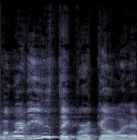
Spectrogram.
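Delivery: put-on snide, high voice. Retelling the dad's reply to a lady: imitating a smart-ass answer. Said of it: "you get a smart ass answer".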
